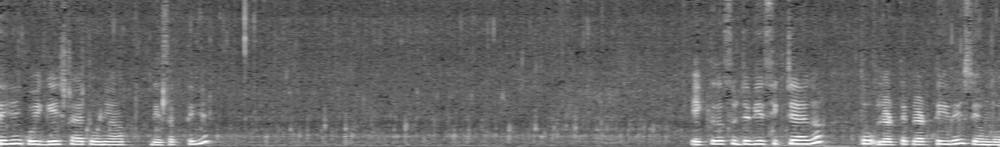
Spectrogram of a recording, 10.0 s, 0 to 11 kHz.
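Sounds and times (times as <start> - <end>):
dough deep-frying in hot oil: 0.0 - 10.0.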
